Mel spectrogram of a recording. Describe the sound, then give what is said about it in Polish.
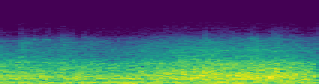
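An ordinary passenger train with compartment carriages travels along with a steady, low rushing rumble that stays even and fairly faint throughout. “Siostry do Ravensbrück wyjeżdżają też pociągiem.”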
